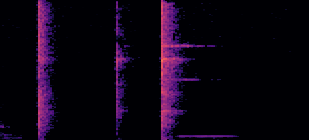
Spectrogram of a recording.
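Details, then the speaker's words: Weber hearing test: three sharp taps, then the steady hum of a struck tuning fork; the patient reports hearing it equally on both sides. "I'm gonna hit this and you tell me if you can hear it on both sides equally okay yeah same on both sides"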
